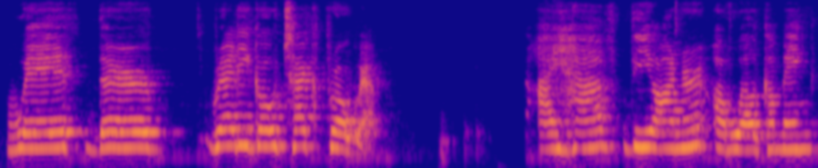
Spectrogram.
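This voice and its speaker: A middle-aged woman from Colombia, hosting an interview over a video call in a measured, welcoming way. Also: a little high. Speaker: host. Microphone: video call webcam. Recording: echoey, dull webcam audio.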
